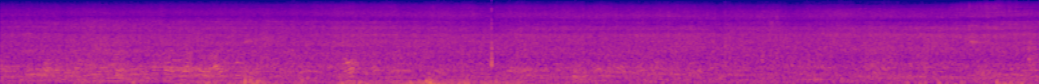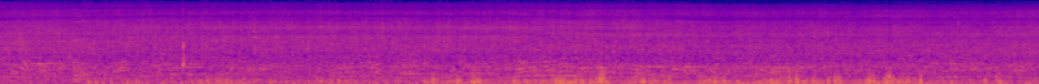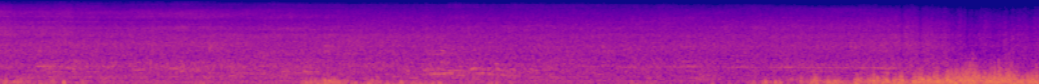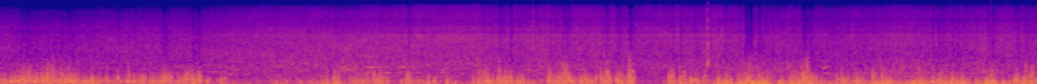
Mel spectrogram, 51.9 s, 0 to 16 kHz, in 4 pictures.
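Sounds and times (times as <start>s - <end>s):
faint distant voices: 0.0s - 51.9s
steady hiss: 0.0s - 51.9s
wind rumbling on microphone: 1.6s - 8.0s, 9.4s - 28.9s, 29.5s - 31.9s, 33.0s - 51.9s.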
